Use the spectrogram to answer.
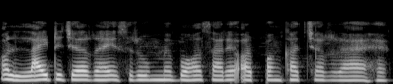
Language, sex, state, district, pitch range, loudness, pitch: Hindi, female, Jharkhand, Garhwa, 200-210 Hz, -16 LUFS, 205 Hz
